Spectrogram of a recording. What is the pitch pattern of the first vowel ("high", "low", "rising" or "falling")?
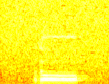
high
